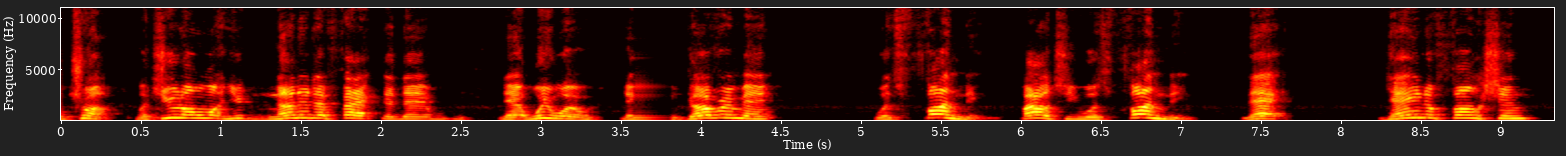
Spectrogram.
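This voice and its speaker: The voice is extremely high-pitched and sharp, belonging to a middle-aged man hosting a livestream. He talks casually to chat with firm opinions, emphatic and repeating phrases to make them stick.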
